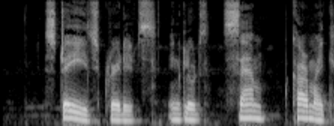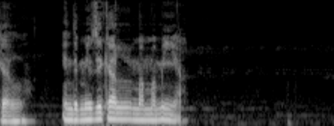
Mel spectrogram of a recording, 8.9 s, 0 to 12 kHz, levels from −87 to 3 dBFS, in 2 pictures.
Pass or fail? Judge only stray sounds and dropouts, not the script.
pass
